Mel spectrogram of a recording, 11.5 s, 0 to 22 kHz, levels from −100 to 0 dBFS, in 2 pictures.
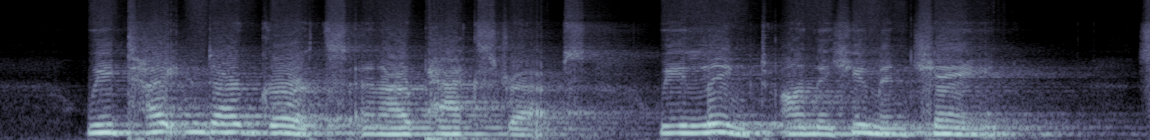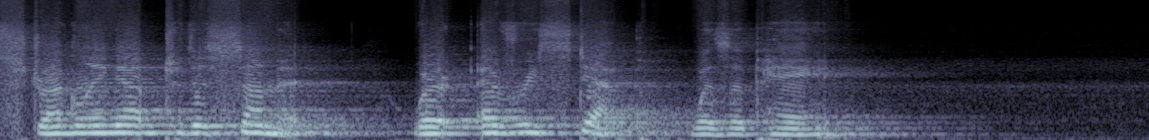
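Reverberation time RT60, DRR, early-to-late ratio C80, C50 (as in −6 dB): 1.8 s, 6.5 dB, 10.0 dB, 8.5 dB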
